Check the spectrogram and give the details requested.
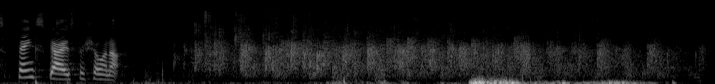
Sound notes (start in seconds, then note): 1.7 audience applauds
